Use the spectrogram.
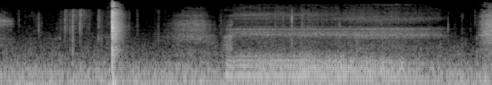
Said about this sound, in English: You shook your hand and I slapped your tit. Like this.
